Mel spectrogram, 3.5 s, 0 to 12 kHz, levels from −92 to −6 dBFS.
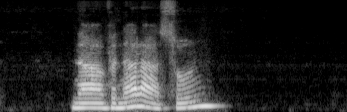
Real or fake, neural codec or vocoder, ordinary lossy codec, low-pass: real; none; Opus, 16 kbps; 10.8 kHz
